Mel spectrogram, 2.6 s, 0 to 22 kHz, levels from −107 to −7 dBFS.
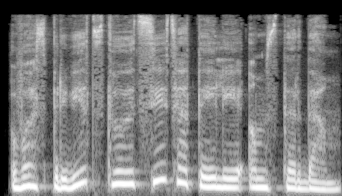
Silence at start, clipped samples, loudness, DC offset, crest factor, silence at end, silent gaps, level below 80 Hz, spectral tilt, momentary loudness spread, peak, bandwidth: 0.1 s; under 0.1%; -11 LUFS; under 0.1%; 10 dB; 0 s; none; -56 dBFS; -5.5 dB/octave; 2 LU; 0 dBFS; 16.5 kHz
